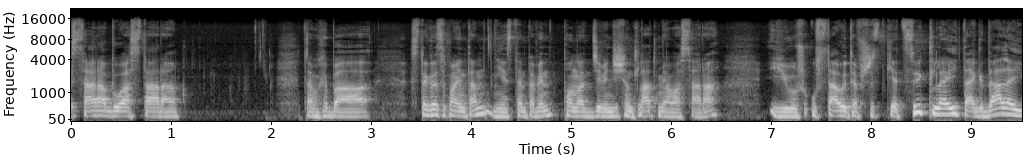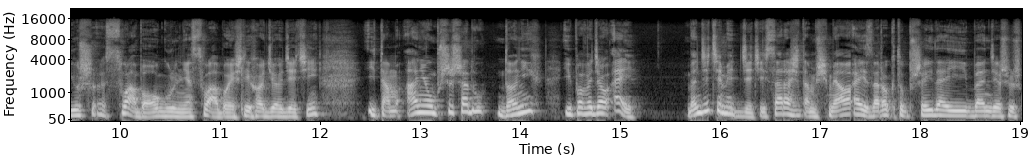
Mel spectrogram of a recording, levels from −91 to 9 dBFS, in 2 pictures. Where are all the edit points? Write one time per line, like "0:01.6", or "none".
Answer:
0:17.3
